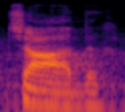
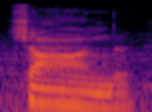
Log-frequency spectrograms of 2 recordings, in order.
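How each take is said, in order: First: चाँद with a purely oral long aa, no nasal; चाँद said as "chaad"; missing nasal. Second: चांद with the long aa through the nose; चांद said as "chaand"; nasalized vowel. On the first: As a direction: drop the chandrabindu nasal from चाँद. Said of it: "तो चाँद नहीं होता". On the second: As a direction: put the chandrabindu nasal into चांद. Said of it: "क्या होता है". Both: Shown as a demonstration.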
